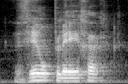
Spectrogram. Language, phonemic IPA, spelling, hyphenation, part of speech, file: Dutch, /ˈveːlˌpleː.ɣər/, veelpleger, veel‧ple‧ger, noun, Nl-veelpleger.ogg
- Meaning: habitual offender (someone with many offences on his or her rap sheet)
